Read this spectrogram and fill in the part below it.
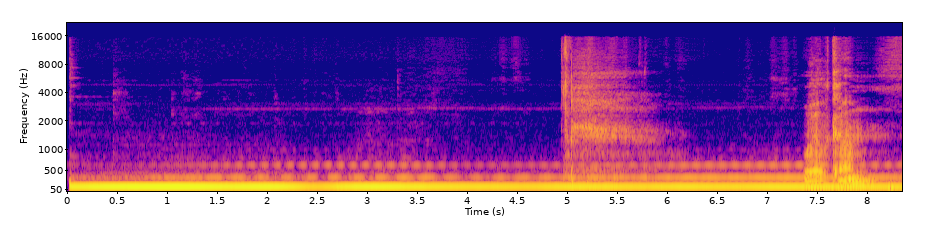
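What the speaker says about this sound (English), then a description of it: "So, this is the opening jingle" Opening jingle of a spoken-word podcast: a loud, steady low electronic tone with a sustained hum, joined partway through by brief brighter chirping flourishes near the end.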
